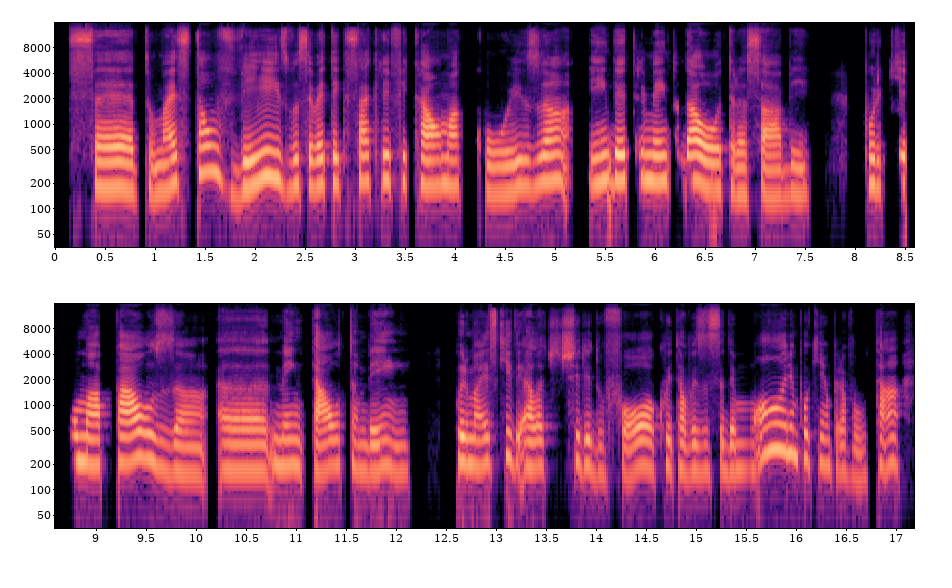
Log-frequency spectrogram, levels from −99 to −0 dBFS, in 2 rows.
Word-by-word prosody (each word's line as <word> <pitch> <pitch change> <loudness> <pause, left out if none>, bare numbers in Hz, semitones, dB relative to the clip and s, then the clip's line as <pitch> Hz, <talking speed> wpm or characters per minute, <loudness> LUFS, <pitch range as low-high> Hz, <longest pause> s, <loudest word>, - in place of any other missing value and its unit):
Certo, 175 -2 +2
mas 180 +5 0
talvez 220 - +2
você 190 +1 -2
vai 190 +2 +2
ter 200 +1 0
que - - -16
sacrificar 210 -2 +1
uma 190 -1 +1
coisa 185 +7 0 0.2
em 205 +3 +1
detrimento 220 0 +3
da 215 -1 +7
outra, 175 -4 +2
sabe? 145 +1 -2 0.5
Porque 195 - -3 0.3
uma 210 -3 +3
pausa, 195 -6 +2
ah, 170 -1 -1
mental 195 -2 0
também, 170 -2 -5 0.5
por 215 -1 +4
mais 195 0 -2
que 245 -3 -5
ela 185 0 +1
te 190 0 -18
tire 200 -3 -3
do 160 -1 -12
foco 185 +5 -1
e 190 - -4
talvez 170 -1 -4
você 170 +1 -7
demore 245 - 0
pouquinho 210 -4 -6
pra 175 -1 -7
voltar, 170 +8 -6
190 Hz, 125 wpm, -21 LUFS, 170-210 Hz, 0.5 s, da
